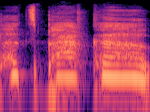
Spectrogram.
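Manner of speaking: quiet, high, hushed whisper. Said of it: "Jess is a whisper".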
